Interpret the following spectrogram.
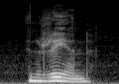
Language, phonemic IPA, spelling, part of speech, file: Swedish, /reːn/, ren, noun / adjective / pronoun, Sv-ren.ogg
- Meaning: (noun) 1. reindeer (Rangifer tarandus) 2. a strip of land around an edge (of a road or field or the like); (adjective) 1. clean (not dirty) 2. pure 3. pure: straight (without anything added)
